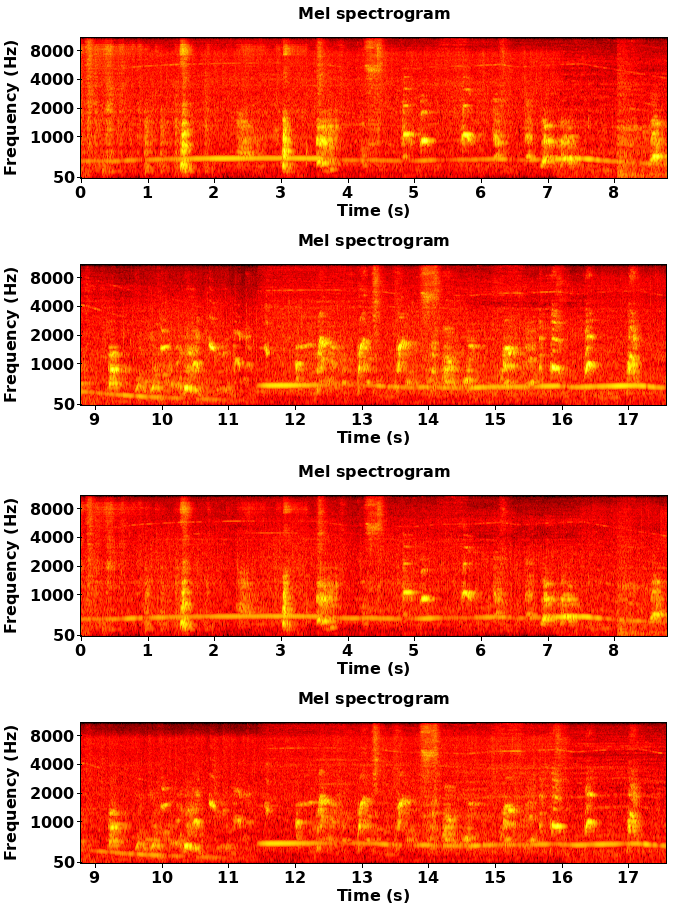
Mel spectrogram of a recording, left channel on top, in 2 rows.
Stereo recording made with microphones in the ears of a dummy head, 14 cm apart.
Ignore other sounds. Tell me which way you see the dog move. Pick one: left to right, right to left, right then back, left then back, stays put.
stays put.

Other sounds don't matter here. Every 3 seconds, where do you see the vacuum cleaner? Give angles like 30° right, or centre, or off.
30° left, 30° left, 20° left, 10° left, 10° right, 50° right.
